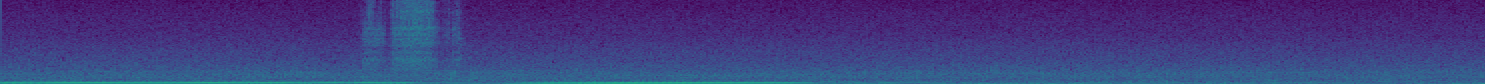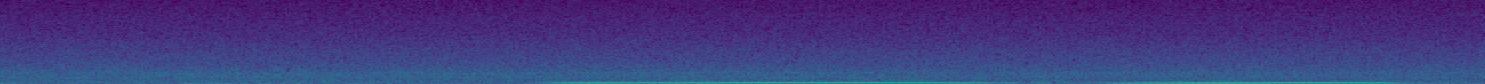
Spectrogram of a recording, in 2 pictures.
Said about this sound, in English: That is a boat. It does sound like a boat, but it is an animal. Or maybe a humpback whale.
